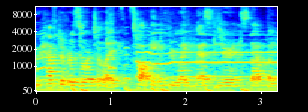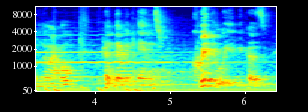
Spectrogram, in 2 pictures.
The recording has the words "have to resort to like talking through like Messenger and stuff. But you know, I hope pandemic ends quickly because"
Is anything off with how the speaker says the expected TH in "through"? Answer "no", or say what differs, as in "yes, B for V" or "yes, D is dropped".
no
